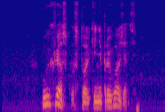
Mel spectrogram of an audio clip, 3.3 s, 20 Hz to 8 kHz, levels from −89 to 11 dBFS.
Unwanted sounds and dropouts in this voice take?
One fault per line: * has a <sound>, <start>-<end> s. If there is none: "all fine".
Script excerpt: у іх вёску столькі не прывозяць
all fine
